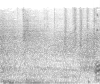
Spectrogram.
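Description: Basketball dribbled on a hardwood court: a few sharp, irregular bounces over the steady din of a large indoor arena crowd.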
